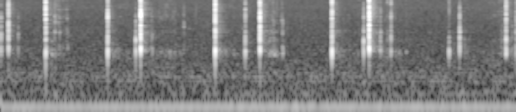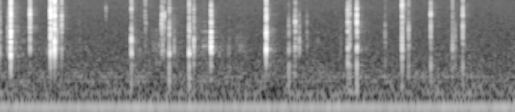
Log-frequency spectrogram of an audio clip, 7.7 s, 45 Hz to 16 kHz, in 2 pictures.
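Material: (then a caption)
Metal. A closed, small round blue metal Nivea Creme tin (56 g), held near the face, is tapped and scratched with long blue acrylic nails. About 29 sharp, bright clicks ring out at irregular intervals over faint scratchy texture and a steady low hum. Each tap dies away almost instantly.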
